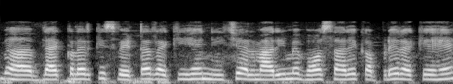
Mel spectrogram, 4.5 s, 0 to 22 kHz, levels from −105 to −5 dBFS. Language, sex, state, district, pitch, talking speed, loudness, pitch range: Hindi, female, Chhattisgarh, Rajnandgaon, 230 Hz, 185 wpm, -17 LUFS, 220-240 Hz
